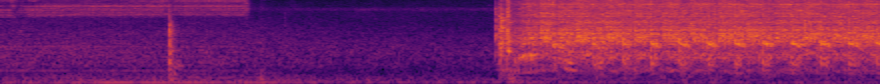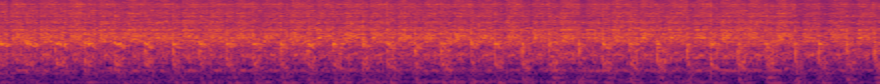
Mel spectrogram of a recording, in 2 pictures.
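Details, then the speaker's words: Subaru after fresh new spark plugs, tested coils and a return to its originally running tune settings: the starter cranks evenly at about four pulses a second for six seconds, but the engine never fires. Crank, no start, cause unknown. "Well, I'm definitely not happy. Um, it's not starting, obviously, as you can see."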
